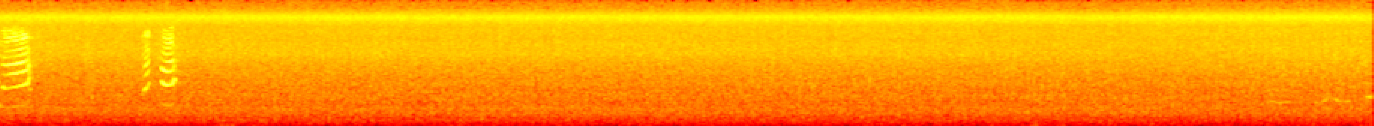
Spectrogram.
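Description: Small waterfall pouring over rocks into a pool: a steady rush of falling water. A short, high-pitched cry comes right at the start and another about two seconds in.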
